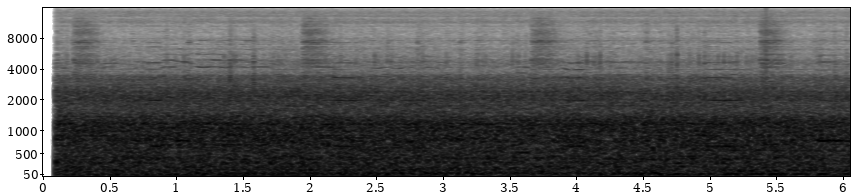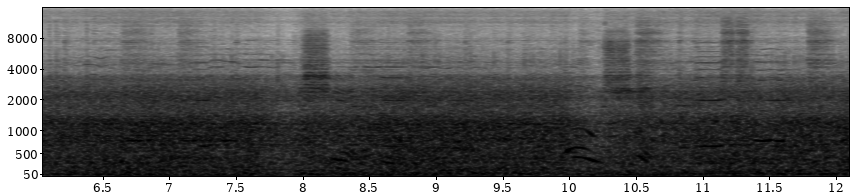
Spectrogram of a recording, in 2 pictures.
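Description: Steady road and engine noise inside a car cruising at freeway speed, heard through a dashboard camera's microphone.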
